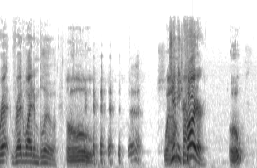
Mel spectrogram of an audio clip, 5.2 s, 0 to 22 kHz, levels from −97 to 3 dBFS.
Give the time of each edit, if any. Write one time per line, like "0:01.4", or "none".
0:01.2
